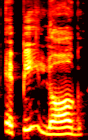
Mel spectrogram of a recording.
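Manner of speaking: Epilogue in parts, एपी then लॉग; measured teaching breakdown of epilogue; syllable by syllable. Shown as a demonstration. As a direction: split epilogue with a small gap before लॉग. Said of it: "meaning क्या बनी".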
